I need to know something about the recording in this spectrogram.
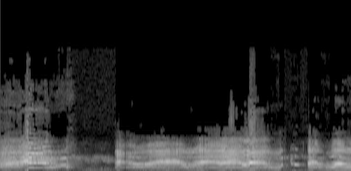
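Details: Miki the dog talking back indoors, a series of drawn-out, wavering howl-like yowls and whines in several bursts, rising and falling in pitch, with brief pauses and the owner asking what the matter is.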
